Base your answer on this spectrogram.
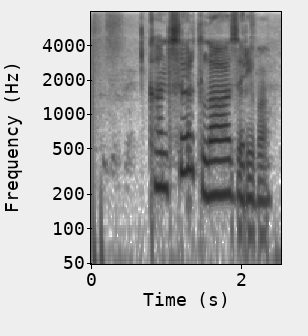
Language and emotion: Russian, sad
